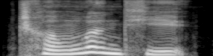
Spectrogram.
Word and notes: 成问题: chéng wèn tí

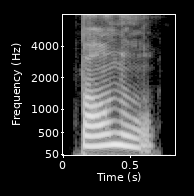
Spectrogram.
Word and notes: 保姆: bǎo mǔ

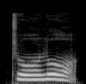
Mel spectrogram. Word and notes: 着落: zhuó luò

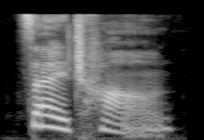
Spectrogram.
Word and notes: 在场: zài chǎng

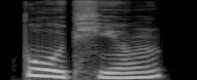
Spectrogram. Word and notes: 不停: bù tíng

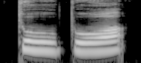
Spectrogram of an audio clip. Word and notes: 赌博: dǔ bó

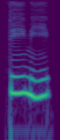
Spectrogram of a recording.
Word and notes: 低迷: dī mí

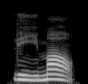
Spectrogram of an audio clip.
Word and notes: 礼貌: lǐ mào

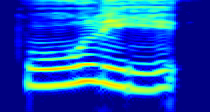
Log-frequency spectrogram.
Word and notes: 无理: wú lǐ

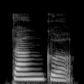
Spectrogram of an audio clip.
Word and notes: 耽搁: dān ge

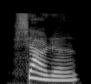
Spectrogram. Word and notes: 吓人: xià rén

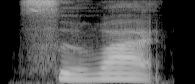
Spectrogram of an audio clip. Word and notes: 此外: cǐ wài

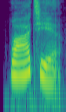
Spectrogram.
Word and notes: 瓦解: wǎ jiě

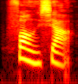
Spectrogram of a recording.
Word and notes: 放下: fàng xià

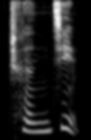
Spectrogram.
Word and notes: 沉浸: chén jìn

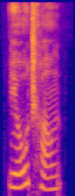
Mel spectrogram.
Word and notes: 流程: liú chéng

